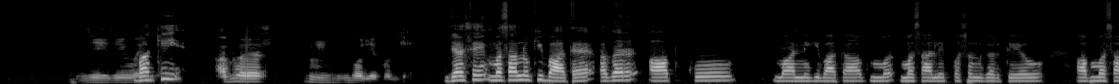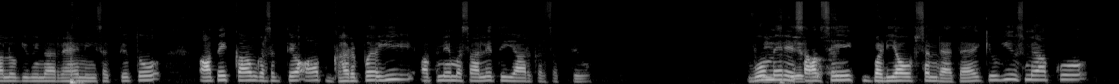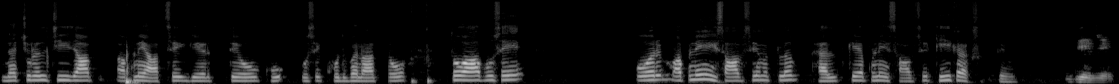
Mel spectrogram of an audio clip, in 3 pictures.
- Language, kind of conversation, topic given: Hindi, unstructured, खाने में मसालों की क्या भूमिका होती है?
- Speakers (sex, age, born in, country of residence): male, 20-24, India, India; male, 25-29, India, India
- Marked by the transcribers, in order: static; distorted speech; other background noise; in English: "ऑप्शन"; in English: "नेचुरल"; tapping; in English: "हेल्थ"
